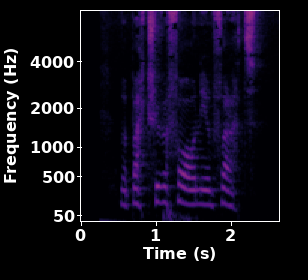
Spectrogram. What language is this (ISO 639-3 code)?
cym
